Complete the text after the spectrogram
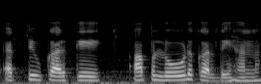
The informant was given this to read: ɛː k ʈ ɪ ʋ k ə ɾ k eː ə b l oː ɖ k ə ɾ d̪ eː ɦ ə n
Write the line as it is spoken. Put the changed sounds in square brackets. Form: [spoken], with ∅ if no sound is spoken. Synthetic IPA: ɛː k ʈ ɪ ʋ k ə ɾ k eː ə [p] l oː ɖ k ə ɾ d̪ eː ɦ ə n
